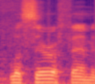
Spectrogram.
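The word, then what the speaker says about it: LE SSERAFIM: La Seraphim is how it's pronounced, but it's spelled in some crazy way.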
